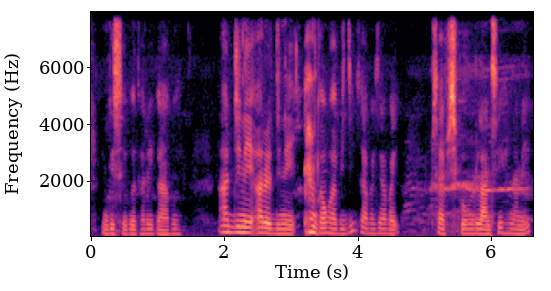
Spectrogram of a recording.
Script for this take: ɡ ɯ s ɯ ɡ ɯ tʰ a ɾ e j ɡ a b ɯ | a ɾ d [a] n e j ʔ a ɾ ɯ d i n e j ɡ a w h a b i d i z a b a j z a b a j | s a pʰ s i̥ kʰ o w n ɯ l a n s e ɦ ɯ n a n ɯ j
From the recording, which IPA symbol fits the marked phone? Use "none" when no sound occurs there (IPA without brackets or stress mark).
i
